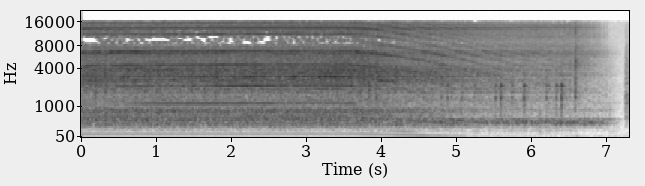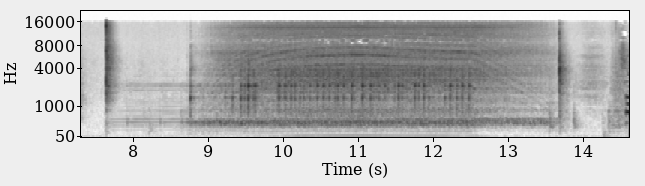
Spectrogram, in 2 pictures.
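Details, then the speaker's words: Vintage Electrolux model 7 vacuum cleaner after reassembly and bearing work (22x7x7 mm): motor spins down and picks back up, loose metallic clatter at lower speed and voltage, fine at higher speed; owner suspects a turbine touching. "fajnie działa tak jak już chyba mówiłem na niższych obrotach przy niższym napięciu słychać tutaj jakieś klekotanie Nie wiem może któraś z tych turbin uderza"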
